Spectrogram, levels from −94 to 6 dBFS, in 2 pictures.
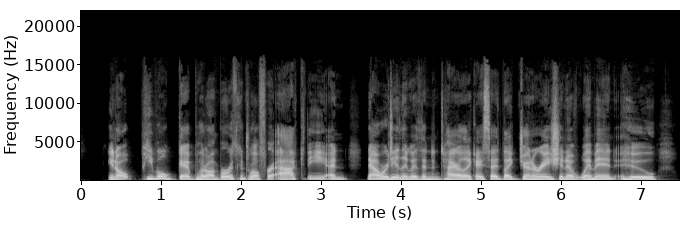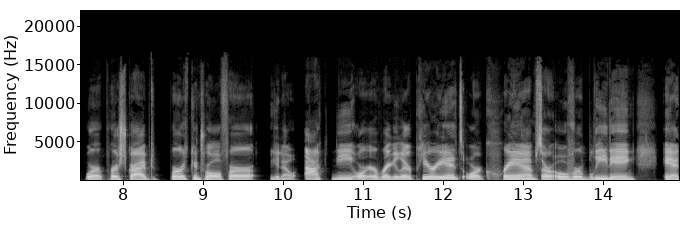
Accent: American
